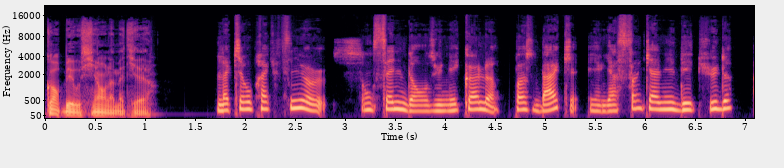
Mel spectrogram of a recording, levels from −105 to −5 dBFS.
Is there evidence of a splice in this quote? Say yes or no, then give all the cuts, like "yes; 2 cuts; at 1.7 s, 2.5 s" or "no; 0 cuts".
no; 0 cuts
